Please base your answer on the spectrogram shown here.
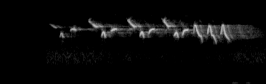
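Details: Nashville Warbler song, nicknamed the 'car starting' warbler: a high seesawing series of sweet two-part notes, then a faster run of lower, sharply falling chips, lasting about two seconds against a silent background.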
